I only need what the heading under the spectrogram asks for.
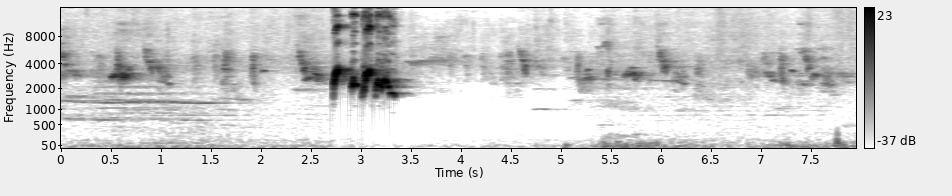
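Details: Red-whiskered bulbul kept in a cage, trained each morning for fighting-style song: one sudden loud, rich warbled phrase in mid-clip, framed by quieter chirping of other birds.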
